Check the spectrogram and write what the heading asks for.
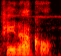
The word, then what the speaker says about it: pinochle: I know it's pronounced pinochle. I know. It's spelled Pinocchio.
